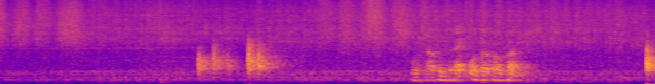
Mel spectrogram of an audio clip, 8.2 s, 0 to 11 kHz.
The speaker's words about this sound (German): Den Badboden hat in den vergangenen 20 Jahren augenscheinlich noch niemand so richtig geschrubbt. Schon gar nicht auf Knien, mit Spezialfliesenreiniger und Scheuerbürste.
